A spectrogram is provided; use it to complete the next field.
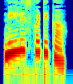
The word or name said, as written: ನೀಲಿಸ್ಫಟಿಕ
